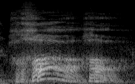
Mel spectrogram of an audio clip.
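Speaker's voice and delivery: slow booming ha ha ha; hearty laugh. Acted. NPC herald laughs after speech.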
